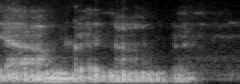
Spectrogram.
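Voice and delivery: hushed, breathy whisper. Telling callers about a dramatic dog, voicing Diamond the dog. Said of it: "She's just like".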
